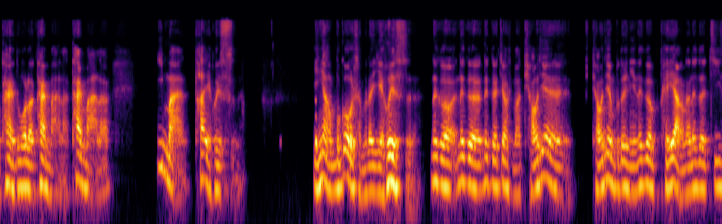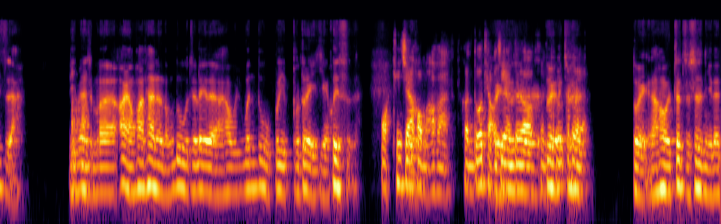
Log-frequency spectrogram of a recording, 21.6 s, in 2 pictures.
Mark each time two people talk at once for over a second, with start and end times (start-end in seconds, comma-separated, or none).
18.2-19.7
